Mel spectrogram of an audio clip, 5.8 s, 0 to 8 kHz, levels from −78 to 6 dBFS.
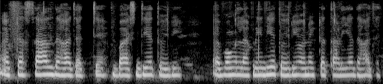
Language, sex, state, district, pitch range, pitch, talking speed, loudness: Bengali, female, Assam, Hailakandi, 210-220 Hz, 215 Hz, 155 wpm, -15 LUFS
